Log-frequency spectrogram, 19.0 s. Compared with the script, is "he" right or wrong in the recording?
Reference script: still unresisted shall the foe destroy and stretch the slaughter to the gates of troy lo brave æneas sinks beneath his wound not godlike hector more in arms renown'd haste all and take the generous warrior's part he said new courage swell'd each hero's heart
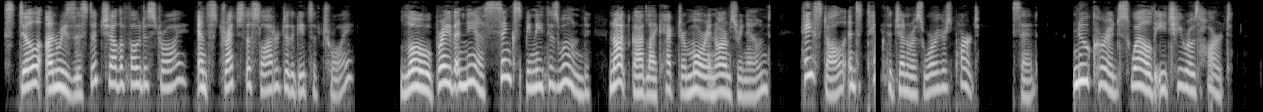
wrong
